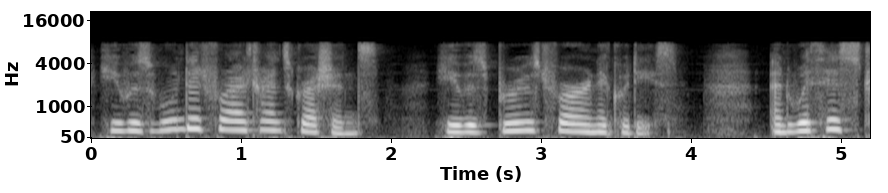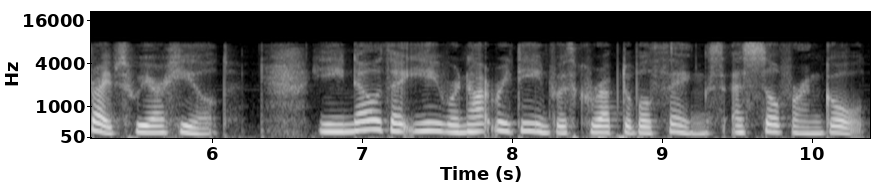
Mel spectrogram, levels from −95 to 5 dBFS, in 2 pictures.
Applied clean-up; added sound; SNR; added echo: none; none; none; none.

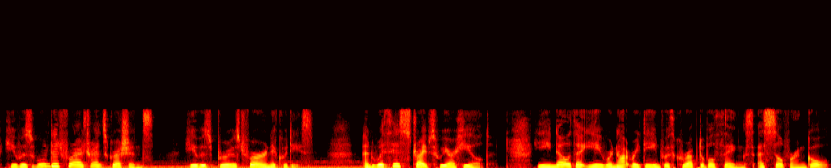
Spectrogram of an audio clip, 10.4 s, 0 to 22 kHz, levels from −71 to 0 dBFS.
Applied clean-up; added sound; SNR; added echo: none; Engine; 16 dB; none.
